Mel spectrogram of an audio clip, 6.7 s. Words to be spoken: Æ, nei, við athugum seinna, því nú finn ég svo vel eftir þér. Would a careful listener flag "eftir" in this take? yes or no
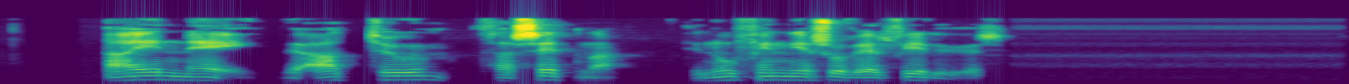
yes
